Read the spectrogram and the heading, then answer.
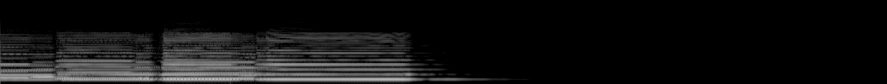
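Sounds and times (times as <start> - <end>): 
pastorale for two alto saxophones and tenor saxophone: 0.0 - 4.5.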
